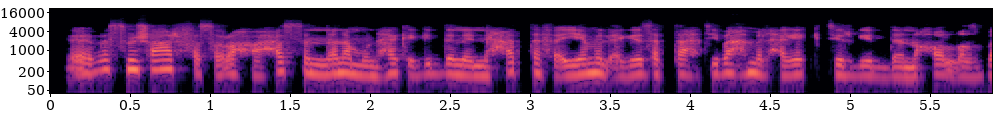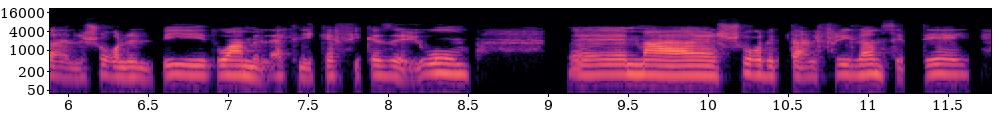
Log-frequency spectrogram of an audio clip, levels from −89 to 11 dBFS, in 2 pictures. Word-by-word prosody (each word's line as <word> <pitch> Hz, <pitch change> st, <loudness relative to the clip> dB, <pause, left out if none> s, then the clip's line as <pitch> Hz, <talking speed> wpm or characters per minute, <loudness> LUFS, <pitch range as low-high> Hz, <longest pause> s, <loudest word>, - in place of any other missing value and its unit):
آآ -, -, +1 dB
بس 240 Hz, +1 st, -3 dB
مش 240 Hz, 0 st, +4 dB
عارفة 240 Hz, +1 st, +2 dB
صراحة -, -, -1 dB
حاسّة 200 Hz, -1 st, -1 dB
إن 170 Hz, -1 st, -3 dB
أنا 185 Hz, +1 st, +2 dB
مُنهكة 170 Hz, +2 st, -3 dB
جدًا، 175 Hz, +2 st, -4 dB
لأني 155 Hz, -2 st, -1 dB
حتّى 195 Hz, -1 st, -1 dB
في -, -, -4 dB
أيّام 170 Hz, +4 st, +2 dB
الإجازة 170 Hz, -1 st, -1 dB
بتاعتي، 175 Hz, +1 st, -2 dB
باعمل 185 Hz, -1 st, +1 dB
حاجات 165 Hz, +2 st, 0 dB
كتير 165 Hz, -1 st, -5 dB
جدًا، 145 Hz, -2 st, -3 dB
أخلّص 145 Hz, -5 st, -3 dB
بقى 145 Hz, -, -1 dB
الشغل 135 Hz, +2 st, -2 dB
البيت، 160 Hz, +4 st, -3 dB
وأعمل 160 Hz, -4 st, +4 dB
أكل 135 Hz, -, -6 dB
يكفّي 155 Hz, +4 st, -6 dB
كذا 160 Hz, -2 st, -3 dB
يوم، 180 Hz, -1 st, -1 dB, 0.6 s
آآ 170 Hz, +1 st, +1 dB
مع 160 Hz, -1 st, +7 dB
الشغل 165 Hz, +2 st, 0 dB
بتاع 150 Hz, -, -2 dB
الfreelance 170 Hz, 0 st, -1 dB
بتاعي، 170 Hz, 0 st, -1 dB
165 Hz, 180 wpm, -24 LUFS, 155-175 Hz, 0.6 s, مع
